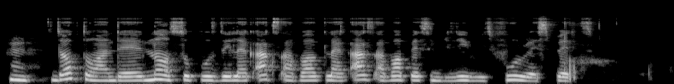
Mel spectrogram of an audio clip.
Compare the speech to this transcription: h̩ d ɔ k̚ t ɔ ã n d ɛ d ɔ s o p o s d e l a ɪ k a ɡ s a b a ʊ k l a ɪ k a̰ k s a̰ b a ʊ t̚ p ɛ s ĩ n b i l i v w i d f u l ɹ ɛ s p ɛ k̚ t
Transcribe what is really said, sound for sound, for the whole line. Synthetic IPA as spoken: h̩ d ɔ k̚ t ɔ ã n d ɛ n ɔ s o p o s d e l a ɪ k a k s a b a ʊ t l a ɪ k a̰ k s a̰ b a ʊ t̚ p ɛ s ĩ n b i l i v w i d f u l ɹ ɛ s p ɛ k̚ t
